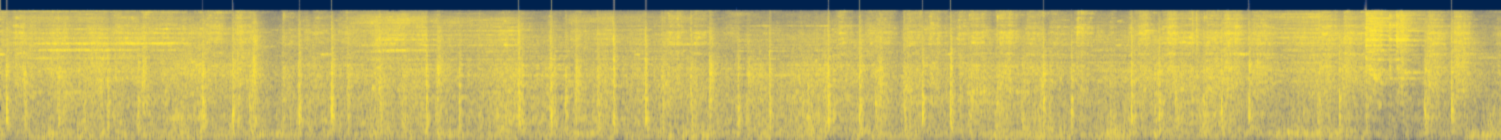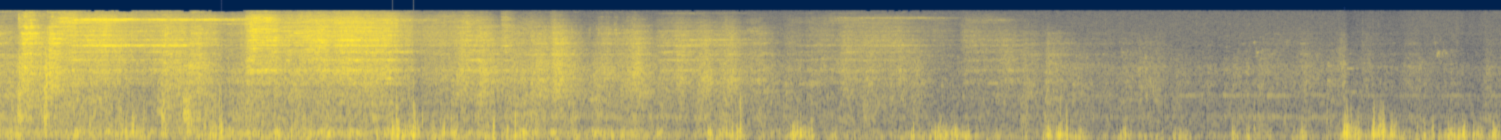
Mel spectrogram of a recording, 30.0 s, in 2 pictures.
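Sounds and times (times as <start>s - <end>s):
high wheel squeal: 0.0s - 2.0s, 15.6s - 19.2s
wheels clacking over rail joints: 0.0s - 15.9s.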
